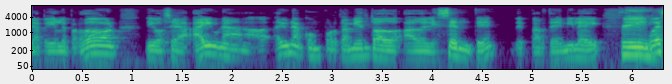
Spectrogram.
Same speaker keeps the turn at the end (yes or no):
yes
